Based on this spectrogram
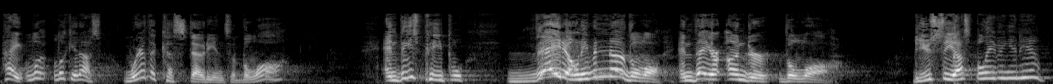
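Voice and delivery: high-pitched mock self-importance; hammed-up scornful arrogance; pompous Pharisee. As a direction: boast as the law's haughty custodian. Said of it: "This is embedded in their statement".

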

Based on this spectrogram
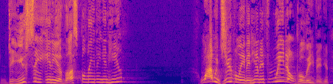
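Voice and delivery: high-pitched, pompous mock indignation; hammed-up Pharisee arrogance; dripping with ego. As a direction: sneer as a self-important religious leader. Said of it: "this just drips with ego".

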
